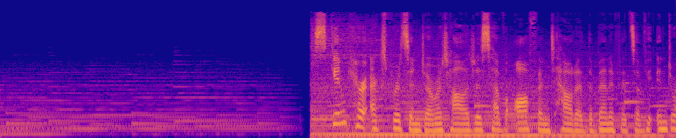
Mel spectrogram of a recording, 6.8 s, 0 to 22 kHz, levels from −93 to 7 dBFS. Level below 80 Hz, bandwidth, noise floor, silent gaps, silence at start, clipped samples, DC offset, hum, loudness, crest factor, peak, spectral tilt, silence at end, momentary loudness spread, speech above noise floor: -34 dBFS; 16 kHz; -52 dBFS; 3.04-3.09 s; 0 s; under 0.1%; under 0.1%; none; -21 LUFS; 18 dB; -6 dBFS; -4 dB/octave; 0 s; 7 LU; 31 dB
